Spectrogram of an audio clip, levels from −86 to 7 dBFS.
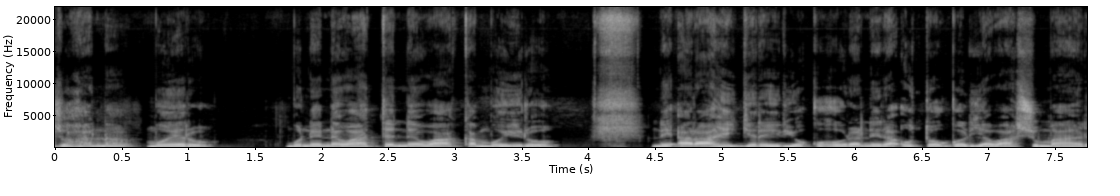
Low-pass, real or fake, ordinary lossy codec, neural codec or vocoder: none; real; none; none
